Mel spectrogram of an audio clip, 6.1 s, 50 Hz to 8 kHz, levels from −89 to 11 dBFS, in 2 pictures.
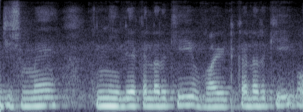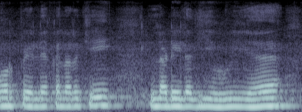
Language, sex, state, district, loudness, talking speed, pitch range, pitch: Hindi, male, Uttar Pradesh, Shamli, -14 LUFS, 150 wpm, 155-170 Hz, 160 Hz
